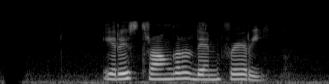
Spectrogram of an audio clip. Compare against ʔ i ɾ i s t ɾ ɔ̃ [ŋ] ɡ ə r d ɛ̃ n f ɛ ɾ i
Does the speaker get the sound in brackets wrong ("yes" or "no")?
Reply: no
